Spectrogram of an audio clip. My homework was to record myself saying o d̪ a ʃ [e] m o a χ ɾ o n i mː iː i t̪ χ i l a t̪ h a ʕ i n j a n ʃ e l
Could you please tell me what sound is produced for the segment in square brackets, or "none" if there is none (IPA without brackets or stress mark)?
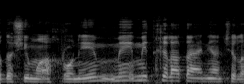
i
